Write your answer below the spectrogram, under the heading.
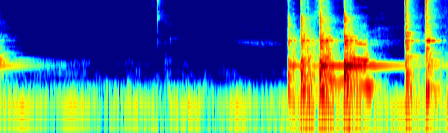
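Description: A clatter of sharp knocks in two bursts, about three and four seconds in, each followed by a short ringing tone, like cookware or utensils being struck together.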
